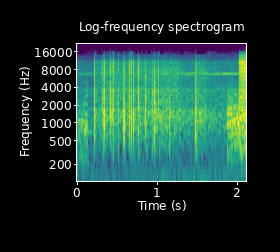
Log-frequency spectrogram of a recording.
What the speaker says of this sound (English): The highlight of the night was the fireworks that everyone waited a year to see.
